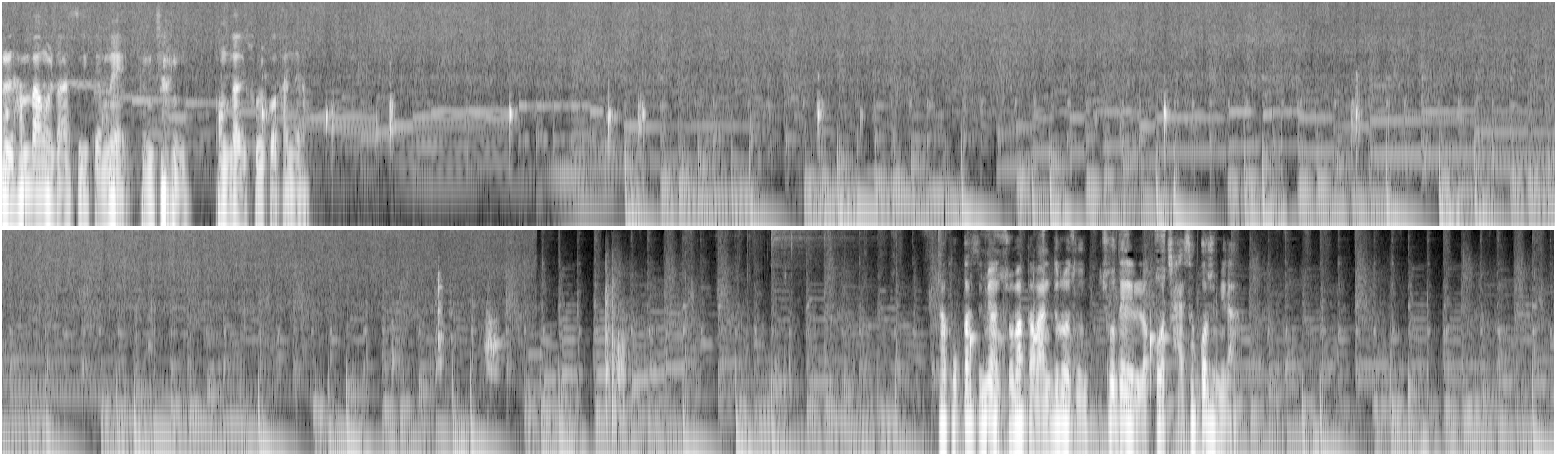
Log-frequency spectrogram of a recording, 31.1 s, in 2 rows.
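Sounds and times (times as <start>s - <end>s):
food sizzling in a frying pan: 0.0s - 20.9s
spatula clicking against pan: 8.0s - 8.4s.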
